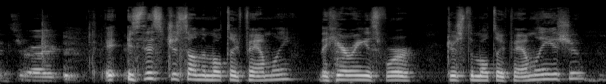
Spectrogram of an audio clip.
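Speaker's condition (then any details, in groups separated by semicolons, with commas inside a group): No condition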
